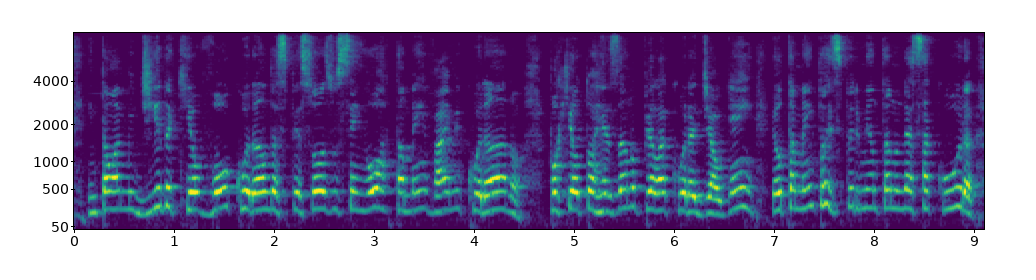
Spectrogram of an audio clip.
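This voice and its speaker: Noticeable background noise sits under a man speaking at an extremely high pitch. He keeps a moderate pace with hardly any pauses, his intonation monotone and flat. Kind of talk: religious teaching.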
